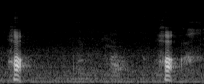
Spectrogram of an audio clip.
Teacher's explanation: sound made by closing the opening at the back of the throat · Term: glottal stop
